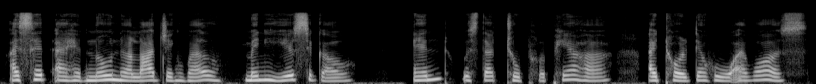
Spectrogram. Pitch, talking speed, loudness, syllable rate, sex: 185 Hz, 160 wpm, -19 LUFS, 4.3 syllables/s, female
